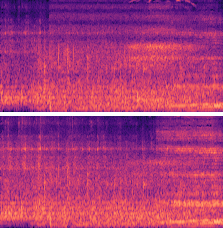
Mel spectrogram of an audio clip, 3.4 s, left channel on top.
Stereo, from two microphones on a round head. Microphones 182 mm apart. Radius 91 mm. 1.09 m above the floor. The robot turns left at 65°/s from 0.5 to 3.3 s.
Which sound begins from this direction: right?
Snoring, at 2.3 s.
